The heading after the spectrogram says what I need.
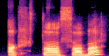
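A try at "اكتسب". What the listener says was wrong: Nggak ada A. Nah, iktasaba. Iktasaba.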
